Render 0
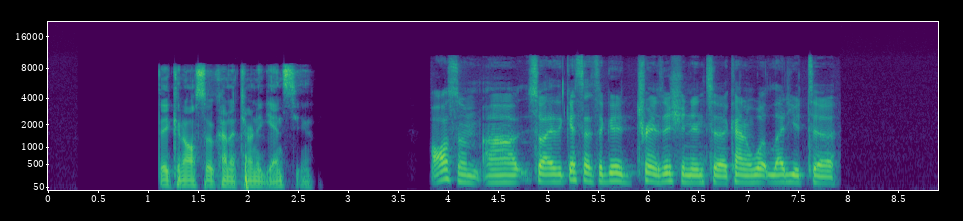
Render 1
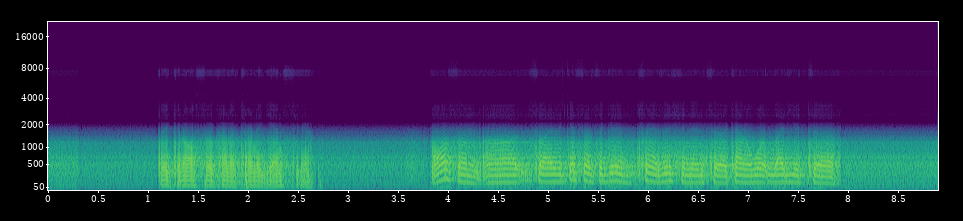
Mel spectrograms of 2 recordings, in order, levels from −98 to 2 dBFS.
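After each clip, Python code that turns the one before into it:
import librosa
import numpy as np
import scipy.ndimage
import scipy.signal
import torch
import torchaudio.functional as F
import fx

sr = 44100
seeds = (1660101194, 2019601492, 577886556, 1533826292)

y = fx.bin_compress(x, sr, power=0.2)
y = scipy.signal.sosfilt(scipy.signal.ellip(4, 1.0, 50, 1100.0, 'lowpass', fs=sr, output='sos'), y)
y = y * librosa.db_to_amplitude(-3.0)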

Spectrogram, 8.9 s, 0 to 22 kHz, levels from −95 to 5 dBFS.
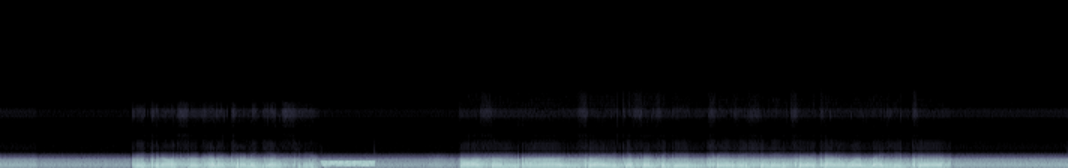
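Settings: y = fx.low_shelf(x, sr, hz=270.0, db=-5.5)
y = fx.spec_paint(y, sr, seeds[0], shape='noise', start_s=2.67, length_s=0.46, low_hz=400.0, high_hz=950.0, level_db=-20.0)
y = y * librosa.db_to_amplitude(2.0)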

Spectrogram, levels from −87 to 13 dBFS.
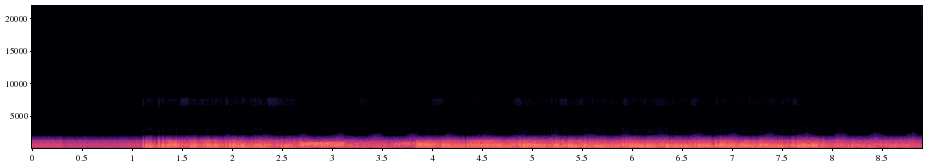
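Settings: y = x + 10.0 ** (-7.5 / 20.0) * np.pad(x, (int(922 * sr / 1000.0), 0))[:len(x)]
y = fx.echo_warbled(y, sr, ms=386, feedback_pct=76, rate_hz=2.8, cents=144, wet_db=-15.5)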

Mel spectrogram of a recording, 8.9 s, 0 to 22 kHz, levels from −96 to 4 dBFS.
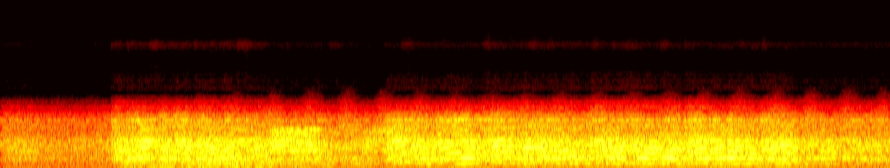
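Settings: y = fx.room_shoebox(x, sr, seeds[1], volume_m3=410.0, walls='furnished', distance_m=6.3)
y = y * librosa.db_to_amplitude(-8.0)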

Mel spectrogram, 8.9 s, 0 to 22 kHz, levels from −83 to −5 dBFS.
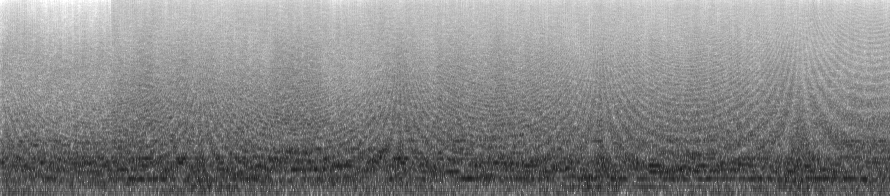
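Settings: y = fx.fuzz(x, sr, gain_db=39.0, gate_db=-39.0)
y = fx.chorus_voices(y, sr, voices=2, hz=0.25, base_ms=21, depth_ms=2.8, mix_pct=55)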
